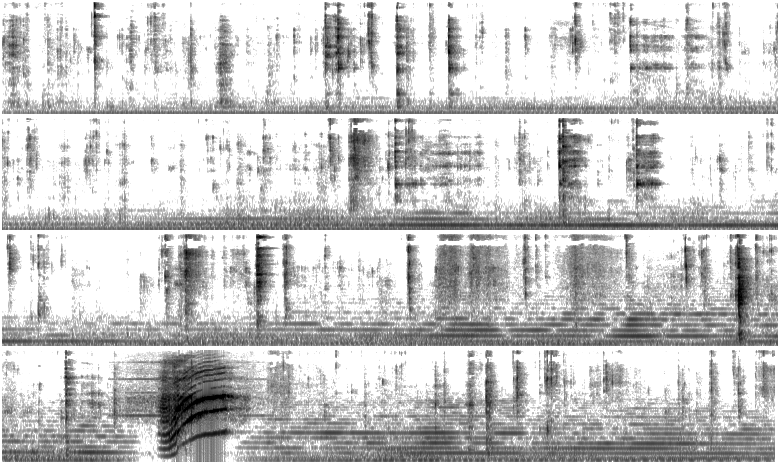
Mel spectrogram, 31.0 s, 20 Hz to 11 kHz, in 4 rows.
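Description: Close-miked chewing of breakfast food, with scattered light clicks of forks on plates, over quiet background music. About 25 seconds in, a brief loud rising whistle-like tone sweeps up in pitch.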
